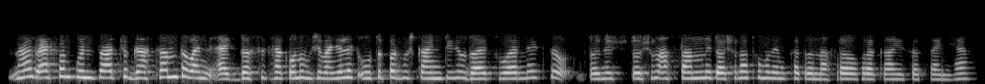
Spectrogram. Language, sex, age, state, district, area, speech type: Kashmiri, female, 30-45, Jammu and Kashmir, Shopian, rural, conversation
